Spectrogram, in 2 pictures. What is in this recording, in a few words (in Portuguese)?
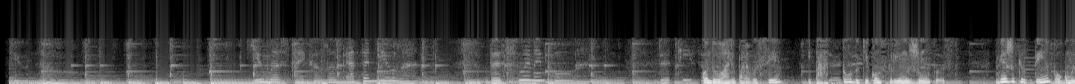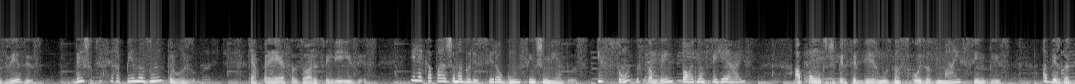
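ROMANTICA CASAL, Feminino; Telemensagens; Românticas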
